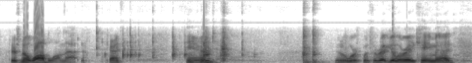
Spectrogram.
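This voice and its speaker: Speaking at a medium pitch with ordinary pitch variation, a man leaves long, frequent pauses. Noticeable background noise is present. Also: moderate pace. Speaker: firearms hobbyist. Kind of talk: casual talk to camera.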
